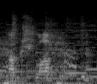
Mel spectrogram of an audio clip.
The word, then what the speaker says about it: axolotl: That's an axolotl. Huh? It's actually pronounced Akshlatl.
